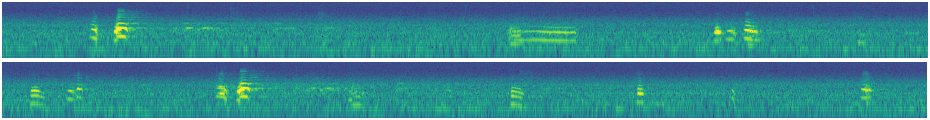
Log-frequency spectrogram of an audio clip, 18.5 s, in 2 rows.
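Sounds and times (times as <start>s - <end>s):
low hiss: 0.0s - 18.5s
trumpeter swans honking: 0.9s - 3.5s, 7.1s - 7.7s, 9.5s - 10.2s, 11.4s - 14.6s, 17.8s - 18.1s.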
